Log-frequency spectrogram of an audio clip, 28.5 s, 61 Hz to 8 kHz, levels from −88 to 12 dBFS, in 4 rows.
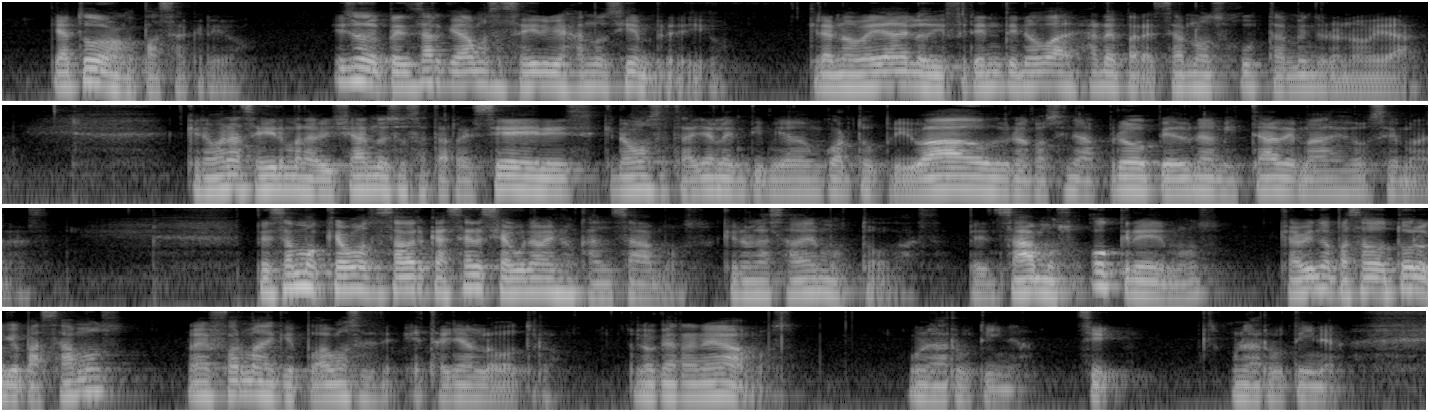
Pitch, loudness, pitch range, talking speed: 110 Hz, -25 LUFS, 105-125 Hz, 225 wpm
